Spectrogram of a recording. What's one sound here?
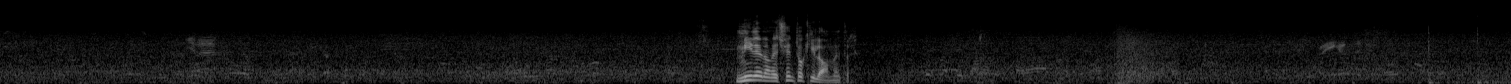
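A crowd murmurs quietly in a large echoing hall.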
